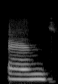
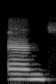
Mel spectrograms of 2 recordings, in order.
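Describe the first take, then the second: Both takes have the same delivery.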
